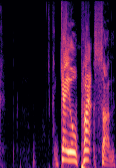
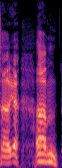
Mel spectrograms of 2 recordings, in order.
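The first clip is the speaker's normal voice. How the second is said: normal talking voice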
